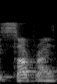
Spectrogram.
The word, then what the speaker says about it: surprise: In lecture, in treasure, in choral, in surprise, the UR in surprise is not stressed. So we don't say surprise, but we say surprise because the first syllable is weak and the schwa occurs there.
